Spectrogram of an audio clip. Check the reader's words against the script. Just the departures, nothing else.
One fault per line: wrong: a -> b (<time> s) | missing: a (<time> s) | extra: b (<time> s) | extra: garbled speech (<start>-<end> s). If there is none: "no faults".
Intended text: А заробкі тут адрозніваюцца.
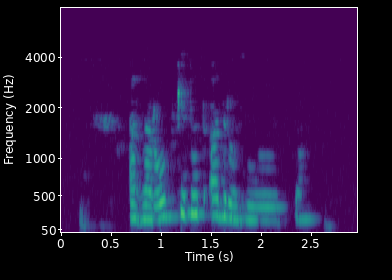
no faults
